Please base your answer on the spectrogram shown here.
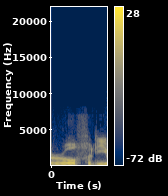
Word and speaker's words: ROER4D: research administrator for the RO for d project that's how I pronounced by the way Ro Ford standing for the research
